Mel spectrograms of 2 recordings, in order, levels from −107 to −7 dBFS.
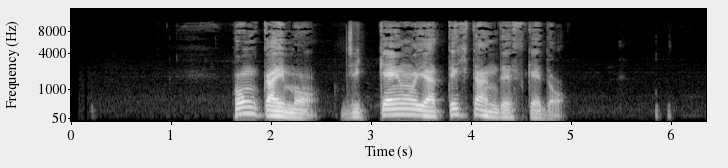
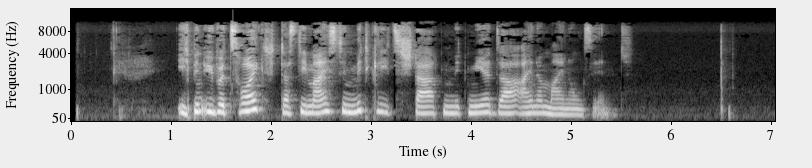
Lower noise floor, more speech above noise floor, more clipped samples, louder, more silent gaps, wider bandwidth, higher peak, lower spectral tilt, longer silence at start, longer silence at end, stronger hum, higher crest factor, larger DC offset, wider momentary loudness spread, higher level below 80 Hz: first, -80 dBFS vs -69 dBFS; first, 58 dB vs 49 dB; neither; second, -22 LUFS vs -19 LUFS; neither; about the same, 11.5 kHz vs 11.5 kHz; about the same, -2 dBFS vs 0 dBFS; first, -6 dB/octave vs -3 dB/octave; first, 1.65 s vs 1.05 s; about the same, 1.45 s vs 1.45 s; neither; about the same, 24 dB vs 22 dB; neither; first, 16 LU vs 13 LU; first, -50 dBFS vs -60 dBFS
